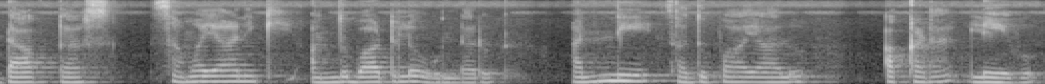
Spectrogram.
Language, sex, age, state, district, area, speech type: Telugu, female, 18-30, Andhra Pradesh, Kadapa, rural, spontaneous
